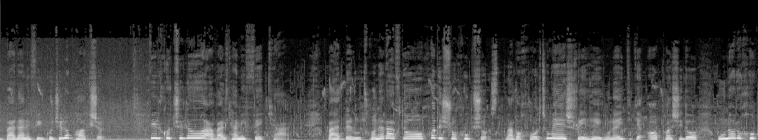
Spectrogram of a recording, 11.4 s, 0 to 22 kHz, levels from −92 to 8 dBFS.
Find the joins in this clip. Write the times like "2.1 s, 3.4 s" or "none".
2.2 s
